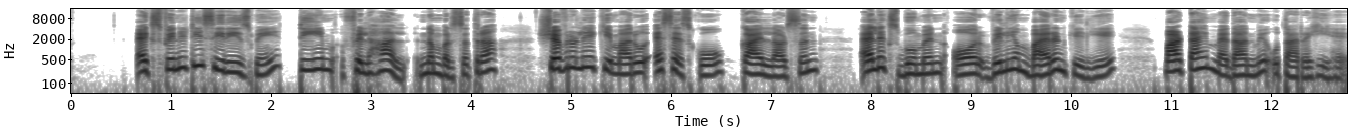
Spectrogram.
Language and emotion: Urdu, neutral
